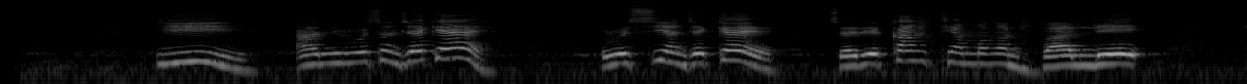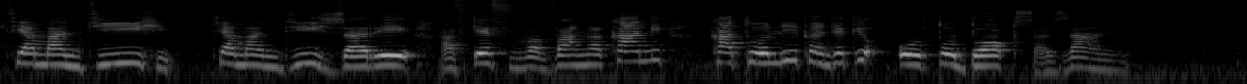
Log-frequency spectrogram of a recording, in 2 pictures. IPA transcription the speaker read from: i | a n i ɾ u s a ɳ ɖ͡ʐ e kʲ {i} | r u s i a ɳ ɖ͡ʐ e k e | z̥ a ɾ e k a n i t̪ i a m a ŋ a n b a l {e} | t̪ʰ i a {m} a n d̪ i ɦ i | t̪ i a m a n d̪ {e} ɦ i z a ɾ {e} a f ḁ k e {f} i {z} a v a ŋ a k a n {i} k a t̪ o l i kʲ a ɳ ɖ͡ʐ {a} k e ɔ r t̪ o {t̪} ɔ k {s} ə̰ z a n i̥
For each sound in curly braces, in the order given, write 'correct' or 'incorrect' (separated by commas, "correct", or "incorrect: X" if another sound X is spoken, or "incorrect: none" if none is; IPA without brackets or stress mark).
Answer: incorrect: e, correct, correct, incorrect: i, correct, correct, incorrect: v, correct, incorrect: e, incorrect: d̪, correct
